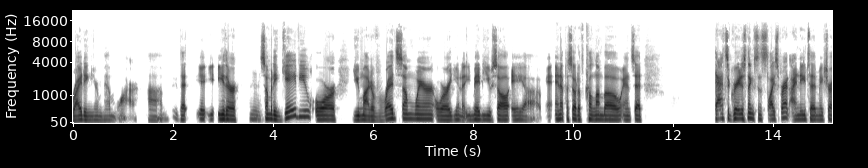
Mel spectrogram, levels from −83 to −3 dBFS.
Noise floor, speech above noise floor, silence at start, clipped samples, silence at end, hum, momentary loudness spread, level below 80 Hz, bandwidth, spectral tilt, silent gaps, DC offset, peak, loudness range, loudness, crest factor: under -90 dBFS; over 72 dB; 0 s; under 0.1%; 0 s; none; 13 LU; -58 dBFS; 14 kHz; -5.5 dB/octave; none; under 0.1%; -2 dBFS; 3 LU; -18 LUFS; 18 dB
